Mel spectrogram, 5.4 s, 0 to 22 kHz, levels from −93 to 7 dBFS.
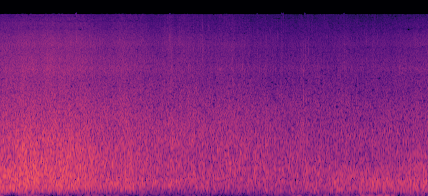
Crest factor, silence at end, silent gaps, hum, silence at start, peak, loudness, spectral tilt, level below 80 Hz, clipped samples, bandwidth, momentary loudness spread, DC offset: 18 dB; 0 s; none; none; 0 s; -12 dBFS; -29 LUFS; -3 dB/octave; -60 dBFS; under 0.1%; 16.5 kHz; 10 LU; under 0.1%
